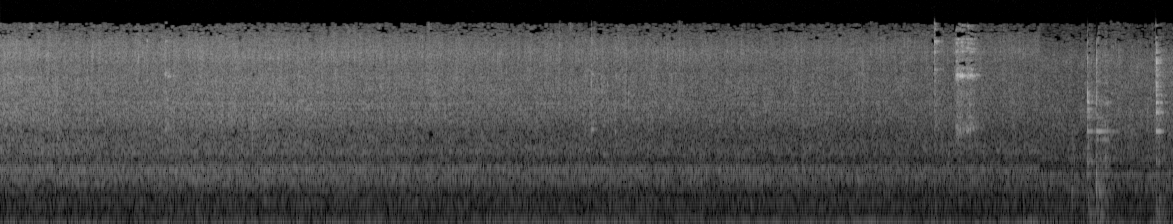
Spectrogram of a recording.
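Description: Beef, garlic, onion and ginger sizzling steadily in a pot on a gas stove, frying in soy sauce that has just been added. Near the end come a few short clinks of the stirring spoon against the pot.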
